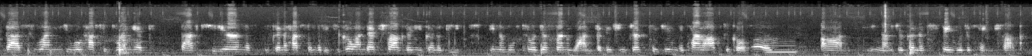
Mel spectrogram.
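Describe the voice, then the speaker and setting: A woman's voice: deep voice, completely flat delivery, fairly quick, a little hiss or hum. A woman recruiter heard over a phone call, answering questions patiently with many hesitant fillers. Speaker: trucking company recruiter.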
